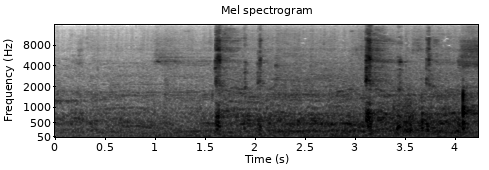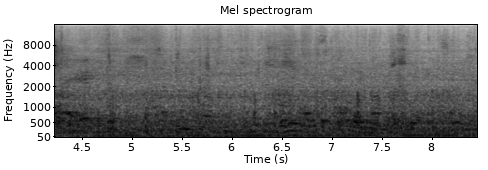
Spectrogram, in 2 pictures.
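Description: A large crowd of women murmurs softly in a big hall.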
